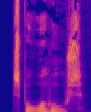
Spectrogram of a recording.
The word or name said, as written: sporehus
